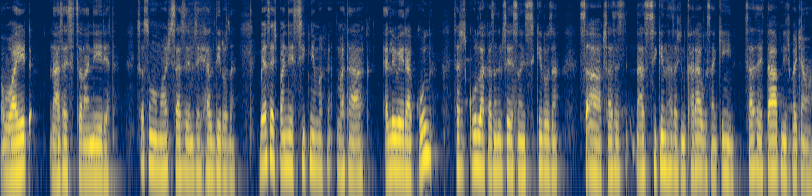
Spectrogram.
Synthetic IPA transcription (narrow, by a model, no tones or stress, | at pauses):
ʋaiʈ | naːs̬ɐst͡sɐlãːneːɾɐt̪ʰ | sɐsumɐmaːt͡ʃʰsaːs̬ɐims̬eɦɐld̪iɾoːzãːnbesɐt͡ʃʲpɐnesiknʲimmɐt̪ʰãːk | eliʋeːɾʲaːkulsat͡ʃʰit͡ʃʲkulakʰɐs̬ɐnt̪imsesɨsi̥kĩnɾoːzãː | sapsaːs̬ɐnaːssikinɦɐs̬at͡ʃʰinkʰɐɾaːbɡɨsãːnkiɦinʲ | saːs̬ɐt̪aːpnit͡ʃʰʲbɐt͡ʃaːʋãː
